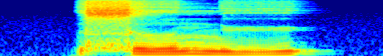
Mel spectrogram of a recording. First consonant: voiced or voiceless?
voiceless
